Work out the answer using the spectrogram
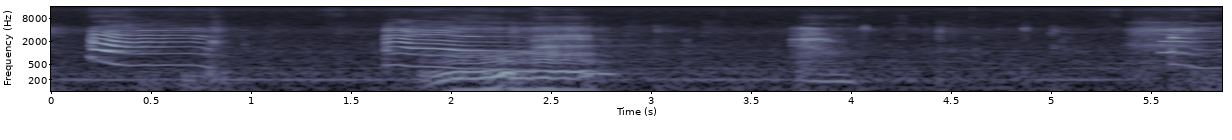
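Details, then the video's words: Two Basenji siblings squabble indoors over one dog's tail, its owner wanting it left alone; bursts of high, wavering, harmonic wails and yelps rise and fall, with a short sharp cry near the middle and a steady low hum underneath. "Dogs fighting over tail"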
